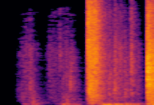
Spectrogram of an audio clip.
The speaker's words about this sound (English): Okay. We just knocked a whole camera over.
